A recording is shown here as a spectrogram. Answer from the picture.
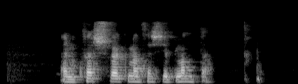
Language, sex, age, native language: Icelandic, male, 20-29, Icelandic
